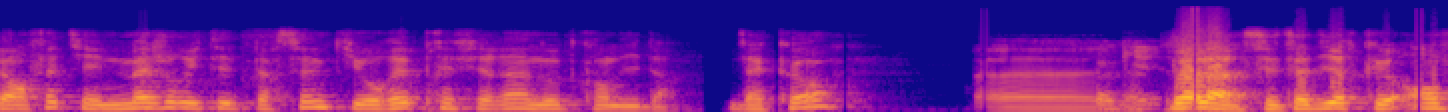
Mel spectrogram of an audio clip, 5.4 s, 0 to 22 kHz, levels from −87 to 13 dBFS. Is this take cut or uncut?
cut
